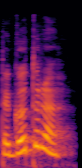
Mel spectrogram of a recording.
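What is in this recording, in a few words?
"тэ гӧтыра", Komi, female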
